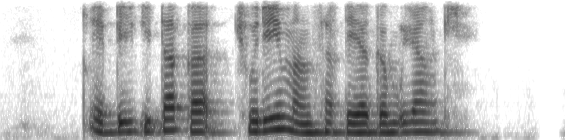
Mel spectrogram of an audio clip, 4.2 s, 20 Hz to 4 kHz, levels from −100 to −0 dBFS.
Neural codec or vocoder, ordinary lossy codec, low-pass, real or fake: codec, 16 kHz, 4 kbps, FunCodec, trained on LibriTTS, 50 frames a second; Opus, 64 kbps; 3.6 kHz; fake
